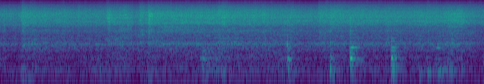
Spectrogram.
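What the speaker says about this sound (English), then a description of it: "That is why I prefer to cook my burgers in cast iron." Frozen burger patties fry in a cast iron skillet, a loud, steady sizzle and hiss with bright crackling, plus a few soft clinks and knocks partway through, and no one speaking.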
